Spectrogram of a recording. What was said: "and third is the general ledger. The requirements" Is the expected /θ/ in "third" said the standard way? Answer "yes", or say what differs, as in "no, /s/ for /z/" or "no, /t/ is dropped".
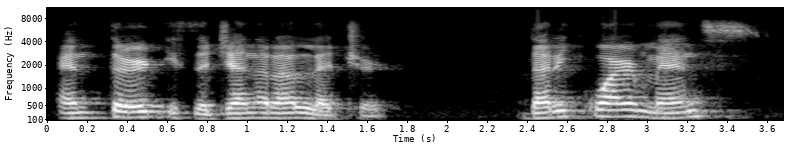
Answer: no, /t/ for /θ/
